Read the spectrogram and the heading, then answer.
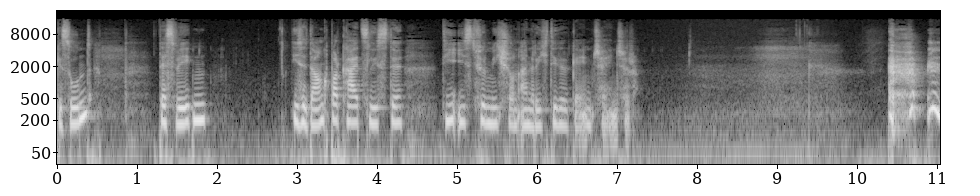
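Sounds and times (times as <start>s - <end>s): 
speech: 0.0s - 0.7s, 1.3s - 2.0s, 2.9s - 7.3s
ill person clearing throat in rough bursts: 10.4s - 11.0s.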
